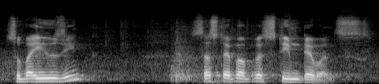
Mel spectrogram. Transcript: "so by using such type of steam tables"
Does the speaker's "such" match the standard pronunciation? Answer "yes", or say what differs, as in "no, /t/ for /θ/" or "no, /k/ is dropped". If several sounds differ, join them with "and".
no, /s/ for /tʃ/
